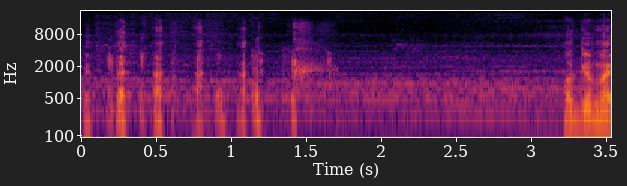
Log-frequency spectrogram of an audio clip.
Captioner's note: laughter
